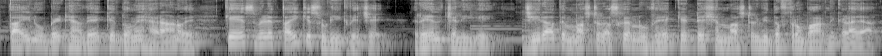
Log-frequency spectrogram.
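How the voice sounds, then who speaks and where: A man narrating a rural novel in a measured, steady storytelling voice. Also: medium pitch.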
